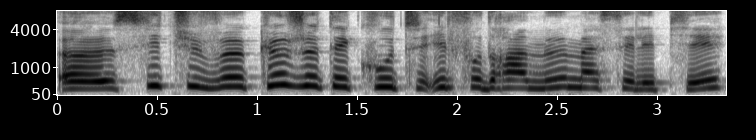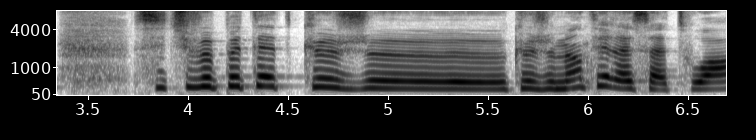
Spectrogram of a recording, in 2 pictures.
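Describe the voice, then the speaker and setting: Against a quiet background, a woman with a high pitch speaks at a fairly slow pace with fairly even intonation. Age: 20s. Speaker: dating video advertiser. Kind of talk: personal dating ad. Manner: hesitant, many fillers. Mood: playful, teasing. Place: studio.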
